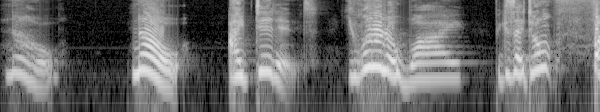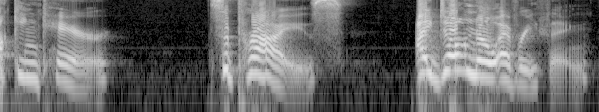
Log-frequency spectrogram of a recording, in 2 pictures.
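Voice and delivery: loud, fed-up comeback; loud sarcastic outburst; exasperated retort. Pretend. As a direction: snap back at a know-it-all. Imagined angry retort to friend.

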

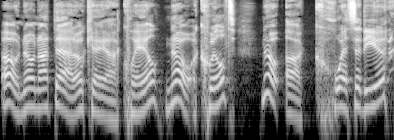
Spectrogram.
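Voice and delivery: rapid-fire guesses as a ditzy pony; mock Pinkie Pie; imitating Pinkie Pie. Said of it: "she's just like".

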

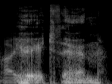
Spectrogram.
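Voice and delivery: low, drawn-out loathing, imitating him; hateful emphasis. Retelling the driver's rant about women, hateful and low. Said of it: "his mood and tone starts to change".

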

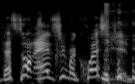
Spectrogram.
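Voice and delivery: high, loud exasperation; mock fed-up yell; frustrated retort. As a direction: burst out at the evasive host. Frustrated detective snaps at staff.

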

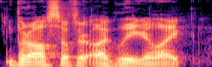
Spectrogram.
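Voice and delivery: ordinary talk

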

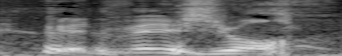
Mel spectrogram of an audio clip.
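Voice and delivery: words through laughter; laughing. Real, not acted. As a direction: say it while laughing. Laughing at joke.

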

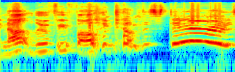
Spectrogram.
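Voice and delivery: high squeal of laughter at the dog; laughing. Real, not acted. Friend hearing about the dog falling, laughing high. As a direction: laugh the words out high and loud.

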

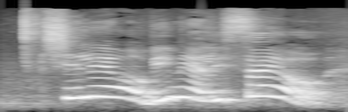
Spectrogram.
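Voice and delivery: high, rushed bad Korean accent, out of breath; breathless bad Korean. A breathless foreigner rushes into a shop in bad Korean. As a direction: blurt it in clumsy learner Korean, breathless. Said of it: "in a really bad accent".

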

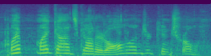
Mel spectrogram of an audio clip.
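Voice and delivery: ordinary talk

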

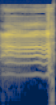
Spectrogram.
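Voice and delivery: high, wailing imitated cry; imitated wail after a fall; hammed-up high "ah" of pain; mock cry of pain. Retold cry after hitting head.

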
